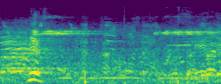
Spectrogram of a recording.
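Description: Football kicked and bouncing on an artificial-turf minifootball pitch, a few sharp thuds, the loudest about a third of a second in, with players shouting over them.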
